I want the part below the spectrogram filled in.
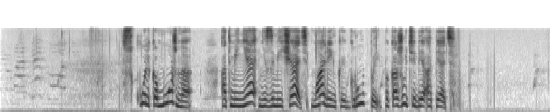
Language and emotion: Russian, angry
